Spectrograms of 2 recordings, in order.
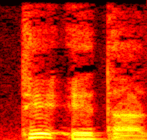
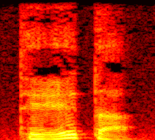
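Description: First: The accent falls on the first vowel. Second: The accent falls on the second vowel. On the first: The speaker calls it wrong. "てえたじゃなくて" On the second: The speaker calls it right. "てえたとなるわけです"

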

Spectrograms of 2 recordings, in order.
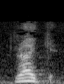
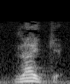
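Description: Both takes have the same delivery.

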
